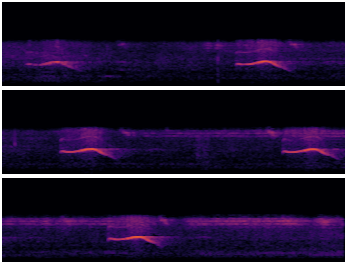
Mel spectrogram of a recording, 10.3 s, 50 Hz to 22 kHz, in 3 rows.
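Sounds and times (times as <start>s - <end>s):
Asian koel giving upslurred whistled calls: 0.3s - 0.9s, 2.3s - 3.0s, 4.0s - 4.8s, 6.1s - 7.0s, 7.9s - 8.6s.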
